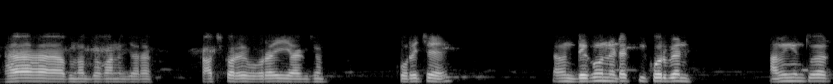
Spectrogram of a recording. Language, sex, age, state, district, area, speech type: Bengali, male, 18-30, West Bengal, Darjeeling, urban, conversation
